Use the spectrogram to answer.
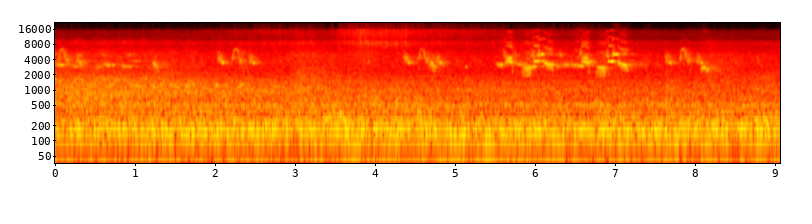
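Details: Actively singing wild crested myna giving a run of bright, warbling whistled phrases, some sharp and ringing, repeated roughly once a second against low constant noise.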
